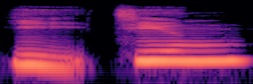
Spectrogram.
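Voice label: "yijing", Mandarin Chinese, tone pairs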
